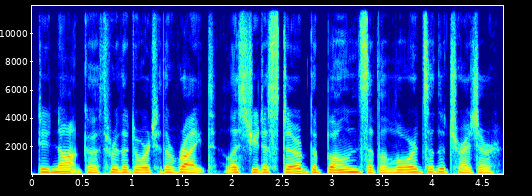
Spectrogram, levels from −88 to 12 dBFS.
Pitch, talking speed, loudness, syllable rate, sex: 180 Hz, 255 wpm, -17 LUFS, 5.3 syllables/s, female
